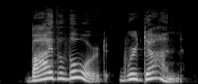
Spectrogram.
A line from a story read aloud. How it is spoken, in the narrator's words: cried Charolais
